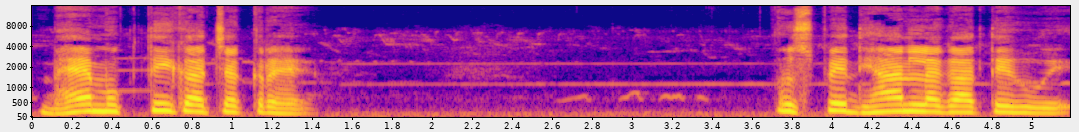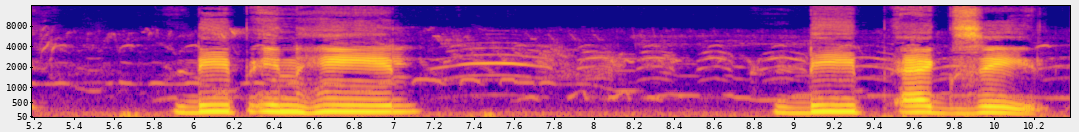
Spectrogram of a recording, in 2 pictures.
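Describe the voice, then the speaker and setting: An Indian yoga nidra instructor guiding relaxation in a calm, soothing way with drawn-out instructions and pauses. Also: mid-range voice. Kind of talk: guided relaxation meditation.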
